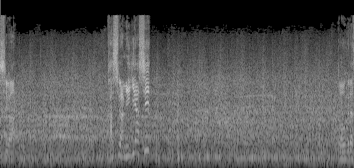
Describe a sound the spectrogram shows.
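A large crowd murmurs steadily in an open stadium.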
